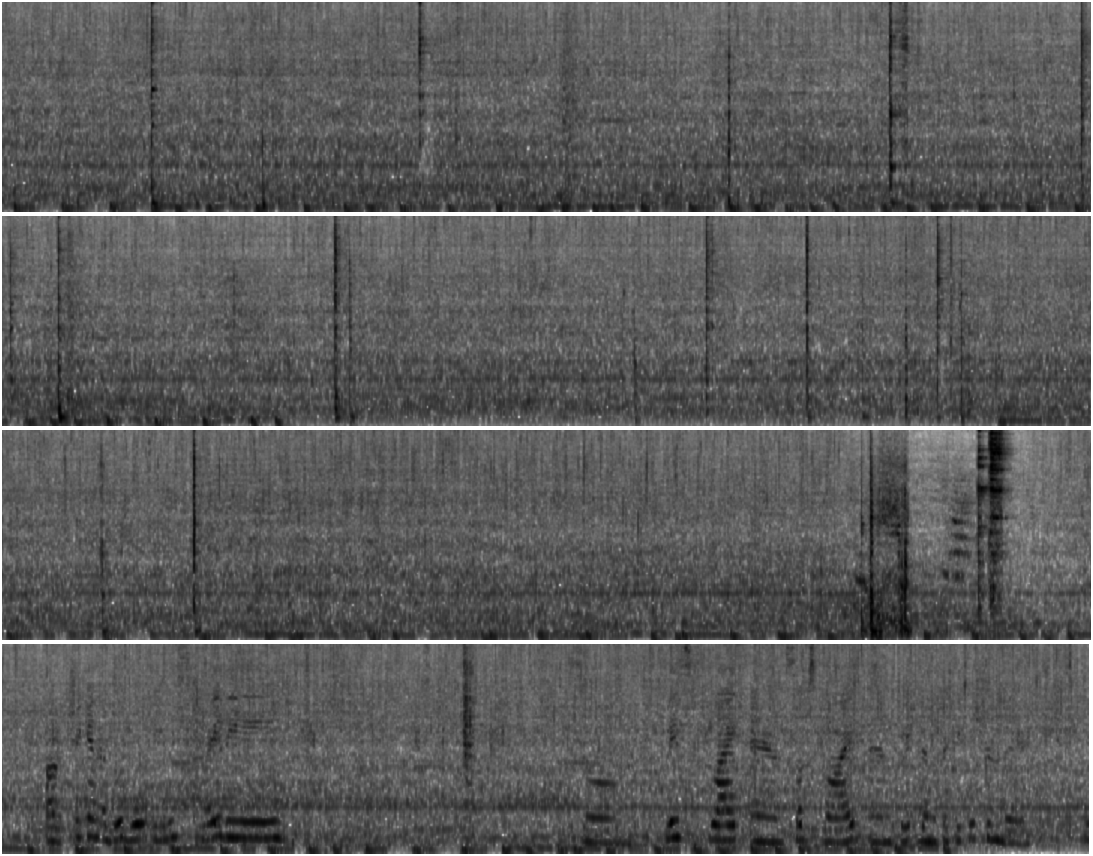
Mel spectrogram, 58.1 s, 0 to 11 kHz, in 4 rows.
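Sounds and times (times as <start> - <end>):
sauce bubbling and sizzling: 0.0 - 58.0
metal spoon clinking on pan: 42.0 - 42.5.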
